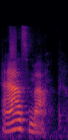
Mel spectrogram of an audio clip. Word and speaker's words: asthma: Okay you pronounce it asthma. Why did you have to put a th in the middle of the word for god's sake?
